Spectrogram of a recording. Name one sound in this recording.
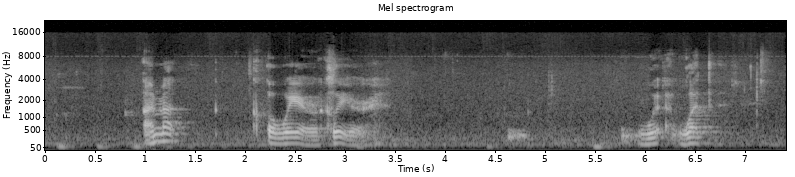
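A middle-aged man speaks calmly into a microphone, with pauses.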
